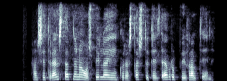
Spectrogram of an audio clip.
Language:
Icelandic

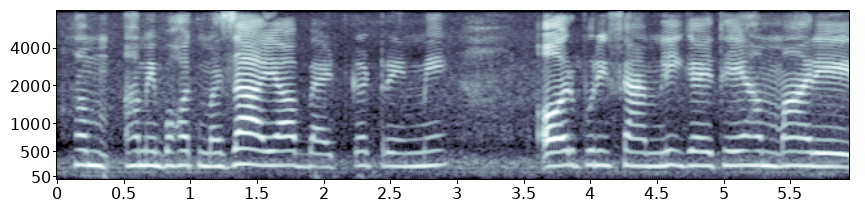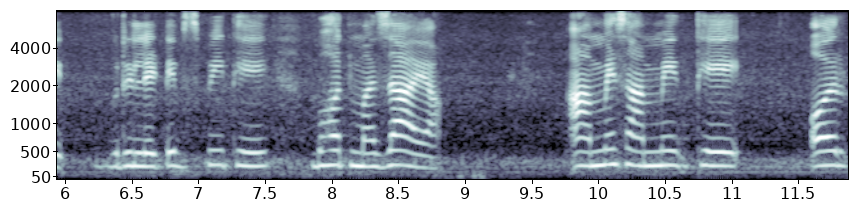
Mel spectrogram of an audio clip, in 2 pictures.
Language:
Urdu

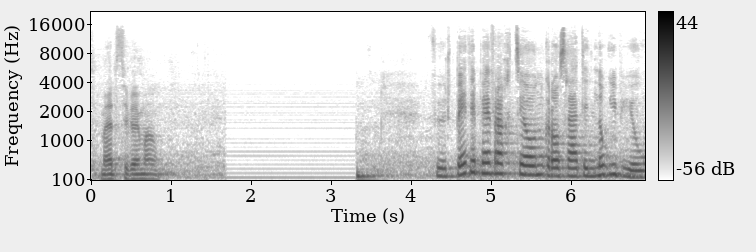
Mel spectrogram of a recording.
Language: Swiss German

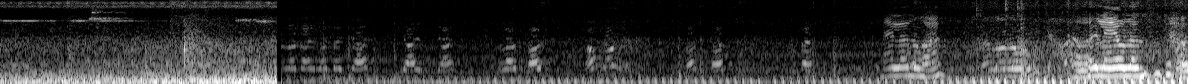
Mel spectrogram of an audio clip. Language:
Vietnamese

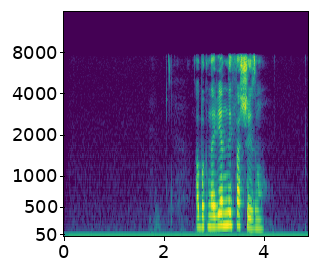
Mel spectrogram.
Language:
Russian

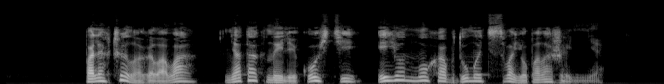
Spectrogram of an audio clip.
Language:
Belarusian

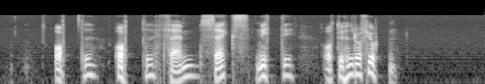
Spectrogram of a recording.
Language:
Norwegian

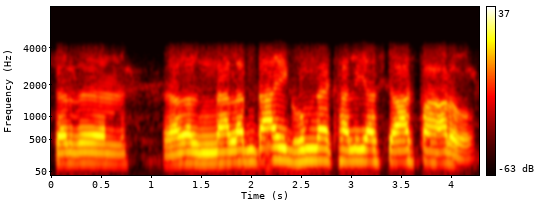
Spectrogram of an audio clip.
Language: Urdu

